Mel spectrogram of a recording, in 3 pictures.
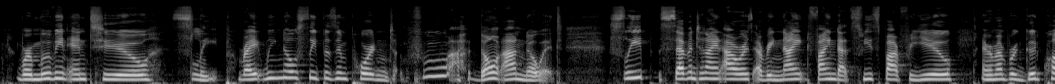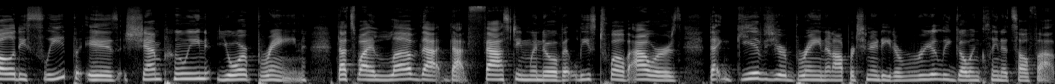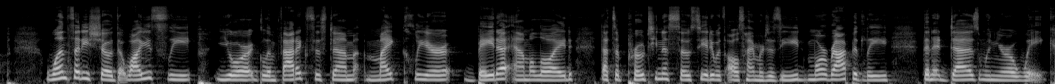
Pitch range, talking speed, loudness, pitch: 210-245 Hz, 175 wpm, -21 LUFS, 225 Hz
